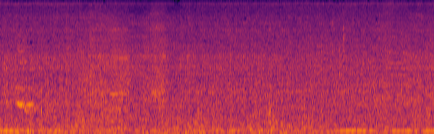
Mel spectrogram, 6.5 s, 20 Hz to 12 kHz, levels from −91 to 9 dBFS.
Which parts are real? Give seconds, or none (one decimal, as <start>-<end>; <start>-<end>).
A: 0.0-1.6; 2.6-5.7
